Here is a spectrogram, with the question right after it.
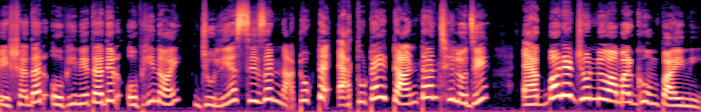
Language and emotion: Bengali, happy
